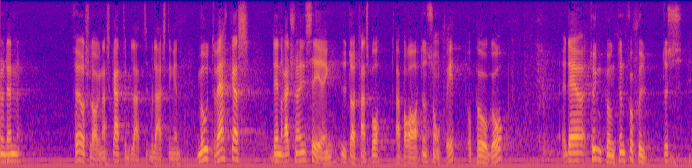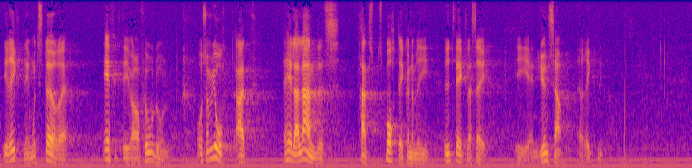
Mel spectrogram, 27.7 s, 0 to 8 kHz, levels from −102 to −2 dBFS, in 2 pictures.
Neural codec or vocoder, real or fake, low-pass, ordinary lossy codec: none; real; none; none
